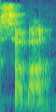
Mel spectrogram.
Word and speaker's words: Saba: It goes into the visit of the Queen of Sheba, the Queen of Saba is how they would pronounce it.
